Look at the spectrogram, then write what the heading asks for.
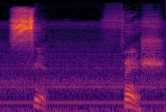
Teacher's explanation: front near close unrounded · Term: short vowel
